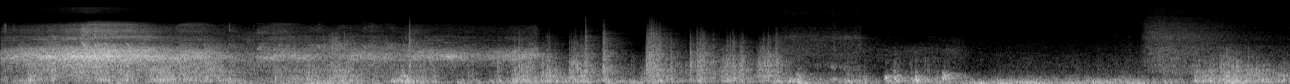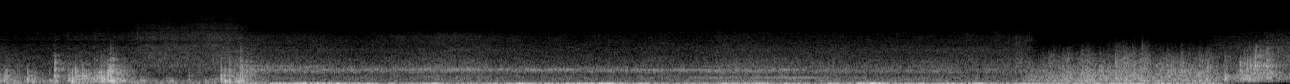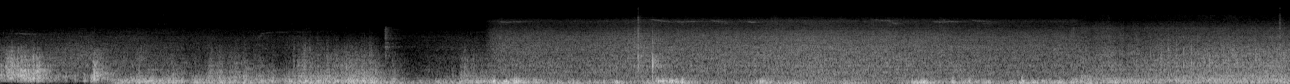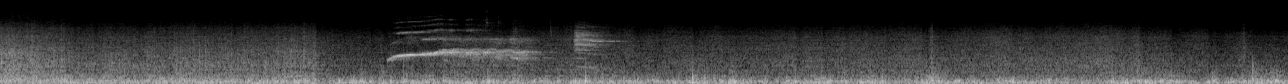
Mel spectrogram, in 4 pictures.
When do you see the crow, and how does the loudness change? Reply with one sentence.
You can hear the crow from 0.0 to 5.4 s, getting quieter.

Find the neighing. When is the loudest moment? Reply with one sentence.
The loudest moment of the neighing is at 43 seconds.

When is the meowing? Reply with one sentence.
The meowing can be heard from 43.4 to 44.8 s.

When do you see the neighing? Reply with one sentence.
You can hear the neighing from 42.5 to 44.0 s.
